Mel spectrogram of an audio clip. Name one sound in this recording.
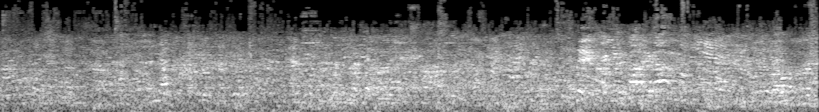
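Voices of young men and women murmur and chatter nearby, growing louder.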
